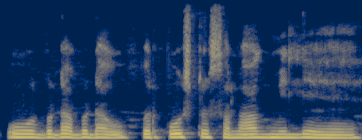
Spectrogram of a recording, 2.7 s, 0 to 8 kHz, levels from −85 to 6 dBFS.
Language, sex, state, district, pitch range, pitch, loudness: Rajasthani, female, Rajasthan, Churu, 175-190 Hz, 180 Hz, -16 LUFS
